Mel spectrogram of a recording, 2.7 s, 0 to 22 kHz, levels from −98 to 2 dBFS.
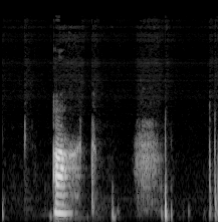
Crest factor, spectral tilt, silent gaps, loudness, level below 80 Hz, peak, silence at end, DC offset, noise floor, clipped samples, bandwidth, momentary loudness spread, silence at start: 24 dB; -9.5 dB/octave; none; -19 LUFS; -64 dBFS; -2 dBFS; 0.65 s; under 0.1%; -59 dBFS; under 0.1%; 4 kHz; 26 LU; 0.65 s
